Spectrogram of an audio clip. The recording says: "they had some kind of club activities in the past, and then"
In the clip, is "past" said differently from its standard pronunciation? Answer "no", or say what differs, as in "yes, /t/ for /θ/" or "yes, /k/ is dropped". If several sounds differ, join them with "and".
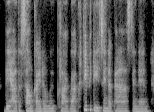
no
